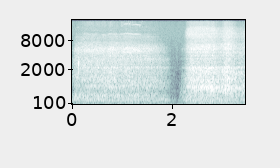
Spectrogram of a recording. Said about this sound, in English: And one more breath.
